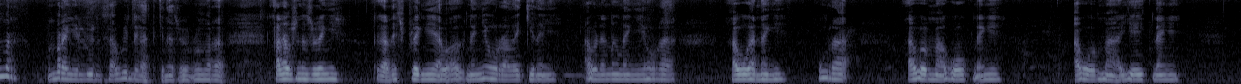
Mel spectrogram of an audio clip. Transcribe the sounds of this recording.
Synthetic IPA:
amaɾa | mamaɾaŋiluinsaβindaɣatkinasmamaɾakalaβasnas̬βeŋi | daɣataspɾeŋiaβaknaŋiuɾaβajkinaŋia̰βananaŋnaŋioɾaː | βuɣanaŋi | uɾaː | βamaɣokna̰ŋi | aβamajejknaŋi

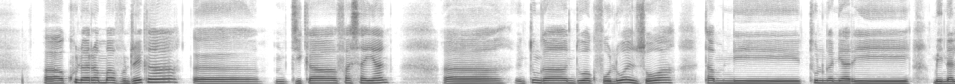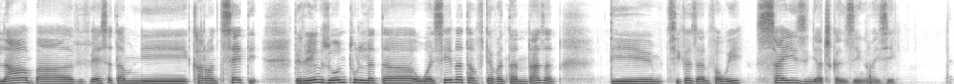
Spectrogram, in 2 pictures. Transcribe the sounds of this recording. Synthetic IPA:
akʰuloɾamavuɳɖ͡ʐekʲə | mid̪ikʲəfasajanə̥ | nit̪uŋɡənd̪uakuv̥oluanizoat̪amini | t̪uluŋəniaɾi | menalambavivɛsət̪aminikaɾɔ̃nt̪sɛt̪id̪̥eɾeɲizonit̪ulunət̪auasenət̪aminfi̥t̪javant̪aniɳɖ͡ʐazanə̥ | d̪̥emid͡zikʲəzanifawe | sajiziniaʈ͡ʂḁkanizeɲrazeɲ

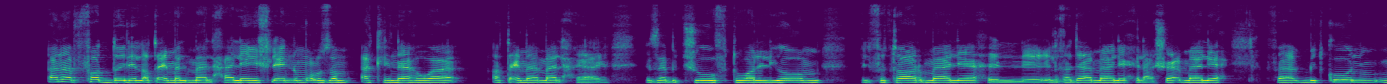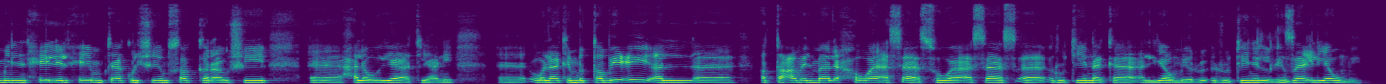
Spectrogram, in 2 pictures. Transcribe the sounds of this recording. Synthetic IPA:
ʔanabfɑd̪ˤːɨlɪlʔɑt̪ˤʕɪmalmaːlħaleːʃlɪʔanːʊmʊʕzˤɑmʔaklnaɦʊwːa | ʔɑt̪ˤʕɪmamaːlħaʔɪzabɪt̪ʃuːft̪ˤʊwɑːlɪljoːmʔɪlfɨt̪ˤɑːɾˤmaːlɪħɪɪlɣad̪aːʔmaːlɪħɪlʕaʃaːʔmaːlɪħfabɪt̪kuːnmɪnɪlħiːlɪlħiːmt̪aːkʊlʃiːmʊsakːɑɾˤʔawʃiː | ħalawɪjːaːt̪jaʕni | wɪlaːkɪmbɨt̪ˤːɑbiːʕiɪ | t̪ˤːɑʕɑːmɪlmaːlɪħhʊwːaʔasaːshʊwːaʔasaːsɾʊt̪iːnakaljaːmirːʊt̪iːnɪlɣɪzaːʔɪljaːmi

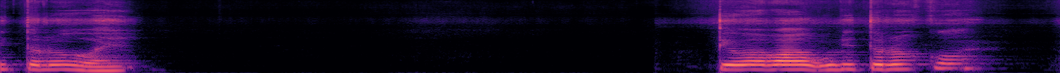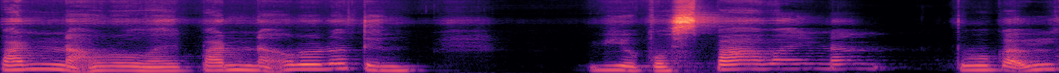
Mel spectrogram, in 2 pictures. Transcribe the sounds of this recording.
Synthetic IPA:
it̪oɾoai | t̪ewaβauːɾit̪ɔɾoko | panna̰ʔuɾoaipannaʔuɾoɾot̪ɛŋ | wiokospaβainaŋ | t̪ewokawi

